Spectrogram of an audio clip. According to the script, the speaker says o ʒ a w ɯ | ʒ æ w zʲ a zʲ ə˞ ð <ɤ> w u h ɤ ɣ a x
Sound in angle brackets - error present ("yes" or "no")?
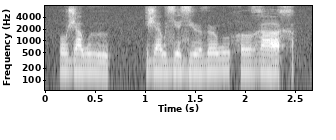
yes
